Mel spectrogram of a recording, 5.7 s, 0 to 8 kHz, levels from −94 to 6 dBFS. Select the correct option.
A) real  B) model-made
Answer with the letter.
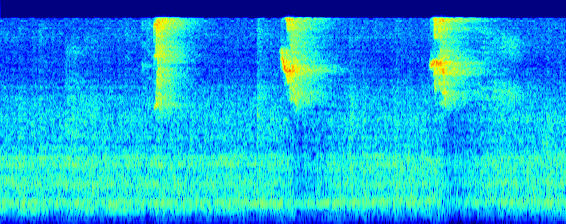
B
